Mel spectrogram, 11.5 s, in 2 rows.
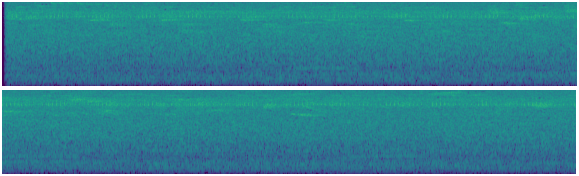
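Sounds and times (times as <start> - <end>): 
crickets trilling in forest and jungle in Costa Rica: 0.1 - 11.4.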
